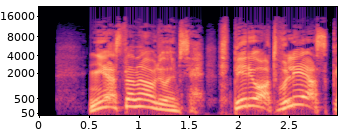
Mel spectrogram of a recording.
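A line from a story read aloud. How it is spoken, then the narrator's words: Shouting while running. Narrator (Russian): кричал я на бегу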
